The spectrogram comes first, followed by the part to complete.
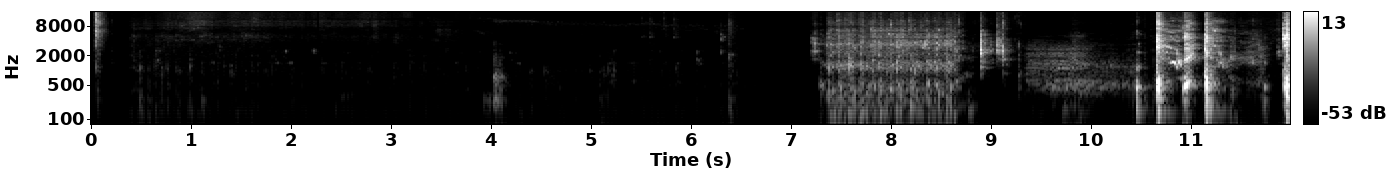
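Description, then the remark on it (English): After a long quiet stretch, a bong bubbles and gurgles for about two seconds during a steady inhale, followed by a short burst of loud, harsh, rapid coughs. “Going to rip this bowl first and just make sure that everybody gets in here.”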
